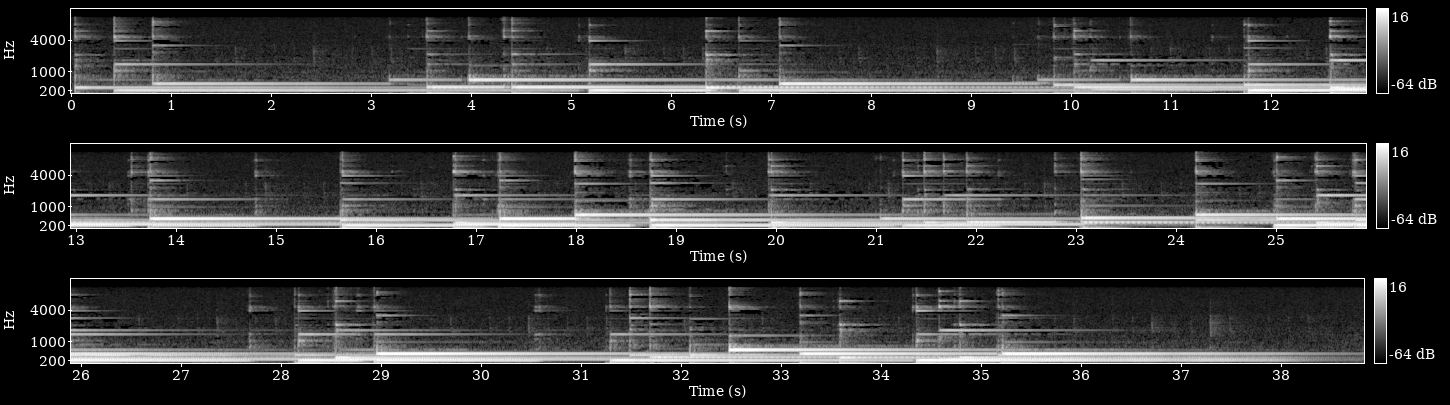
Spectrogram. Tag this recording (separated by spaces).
remo renaissance sansula thumb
